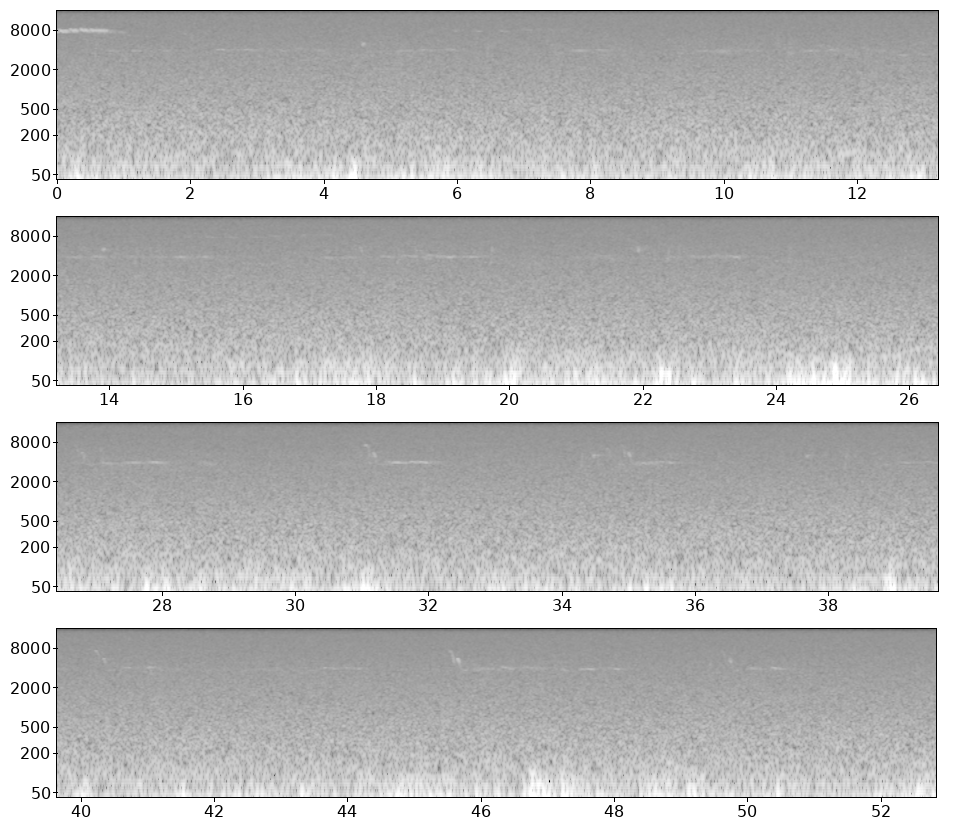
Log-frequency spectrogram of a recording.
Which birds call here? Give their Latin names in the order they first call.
Regulus satrapa, Poecile gambeli, Empidonax oberholseri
